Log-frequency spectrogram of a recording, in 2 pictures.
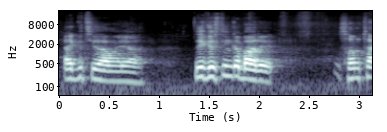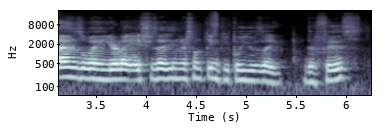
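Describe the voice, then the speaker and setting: Young dude rambling like a stoner, slangy and sweary, mellow voice, echoey room. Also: male voice, fairly high pitch, fairly even intonation, quick pace. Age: young adult. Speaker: co-host. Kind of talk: casual chat. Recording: roomy, echoing indoor sound.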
